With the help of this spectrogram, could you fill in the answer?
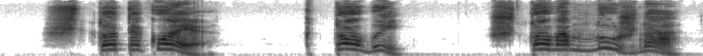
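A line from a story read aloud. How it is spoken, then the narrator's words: Shrill, cantankerous shout. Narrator (Russian): закричал он пронзительным, сварливым голосом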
